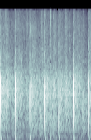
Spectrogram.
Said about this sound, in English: If you've served in any of the branches of our military, would you join our other friends who are standing? Can we give these friends a big round of applause this morning? Thank you.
